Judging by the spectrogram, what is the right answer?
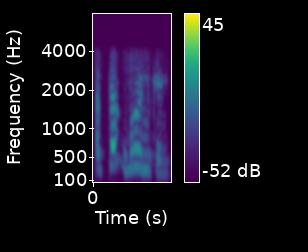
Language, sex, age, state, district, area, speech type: Kashmiri, female, 18-30, Jammu and Kashmir, Shopian, rural, conversation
